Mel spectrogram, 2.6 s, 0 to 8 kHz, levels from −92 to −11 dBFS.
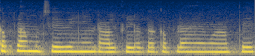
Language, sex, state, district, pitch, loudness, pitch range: Hindi, female, Himachal Pradesh, Shimla, 235 Hz, -15 LUFS, 230-245 Hz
